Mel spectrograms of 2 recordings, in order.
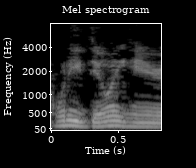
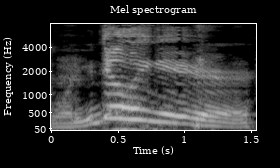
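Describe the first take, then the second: First: It is said in a calm, ordinary voice. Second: It is screamed, imitating Jack.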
